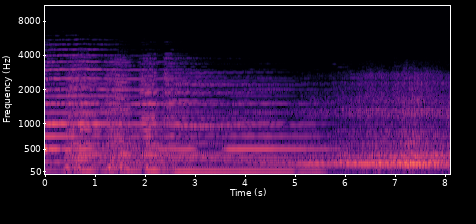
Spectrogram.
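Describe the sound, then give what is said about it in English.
The engine of a heavy truck in a Nazi military convoy roars loudly as it comes around a curve, its deep rumbling drone holding steady before shifting to a rougher, grinding growl as it passes. No voices are heard. “The first truck of the Nazi convoy roared around the curve and passed.”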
